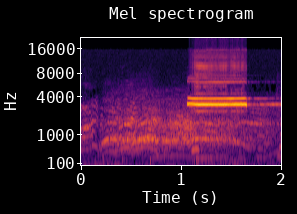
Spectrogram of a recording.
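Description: Referee's whistle: one loud, steady, high blast of about half a second, starting about a second in, blown for a foul as a player goes down. Players' shouts and crowd voices around it.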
